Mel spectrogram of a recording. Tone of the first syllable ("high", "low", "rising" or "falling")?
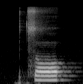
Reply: high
